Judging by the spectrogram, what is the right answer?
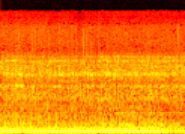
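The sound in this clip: A car engine drones steadily while the car is driven, a continuous low hum that holds an even loudness throughout with no talk.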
